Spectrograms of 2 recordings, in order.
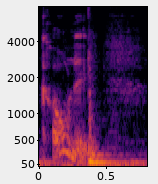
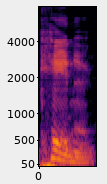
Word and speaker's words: Koenig: I know some people who pronounce it Koenig, but I guess he pronounces it Koenig.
